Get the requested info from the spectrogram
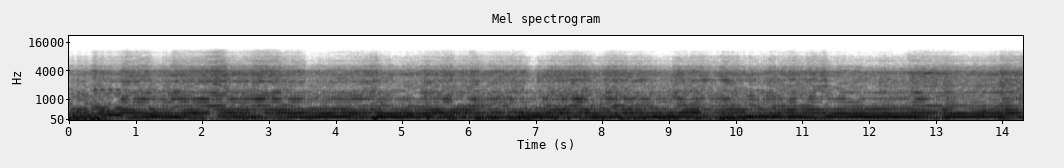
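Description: Electronic noise music from cracked everyday electronics: a loud, dense drone of layered steady hums and buzzing tones. The lowest pitch drops a step about a second in and then holds.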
